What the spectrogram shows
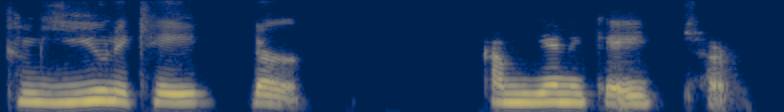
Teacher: a very fast T sound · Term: flap T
